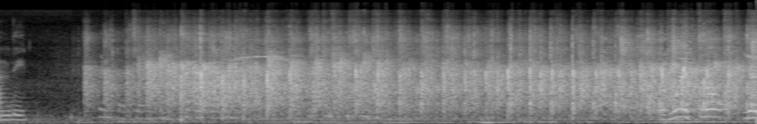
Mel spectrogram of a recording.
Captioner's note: clapping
